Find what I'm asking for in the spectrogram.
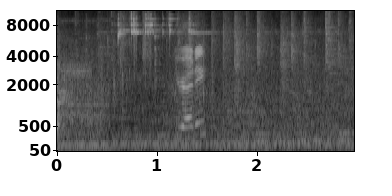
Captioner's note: jangling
